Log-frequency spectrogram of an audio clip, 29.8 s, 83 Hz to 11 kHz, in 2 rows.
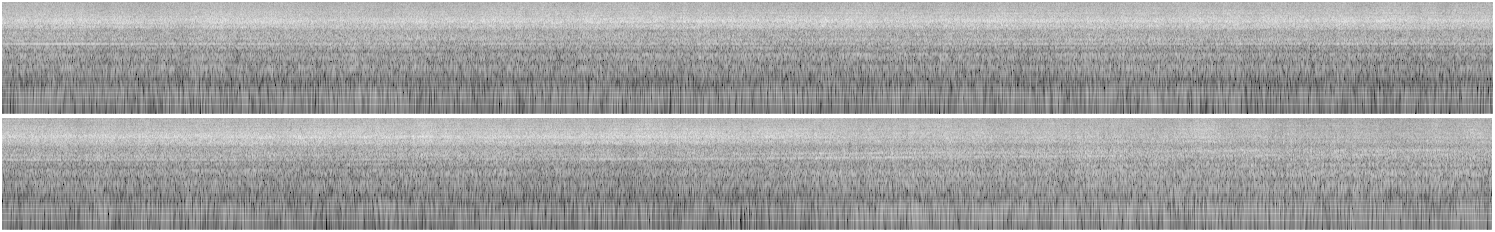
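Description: Eurocopter EC135 P2 helicopter running steadily: the whine of its twin Pratt & Whitney Canada PW206B2 turboshaft engines over the rotor noise. In the second half a fainter whine slowly rises in pitch.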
